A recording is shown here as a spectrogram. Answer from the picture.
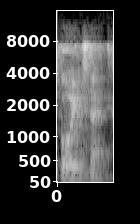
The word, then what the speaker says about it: Wojtek: Just Wojtek is fine.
